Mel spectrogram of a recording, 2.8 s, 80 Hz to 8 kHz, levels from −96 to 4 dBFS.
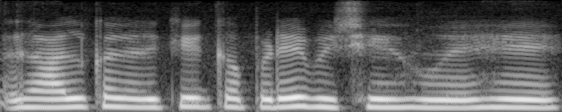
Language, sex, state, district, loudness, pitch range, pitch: Hindi, female, Jharkhand, Ranchi, -13 LUFS, 210-220 Hz, 215 Hz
